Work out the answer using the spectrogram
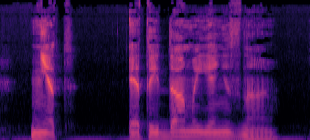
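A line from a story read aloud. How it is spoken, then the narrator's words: Simple plain reply. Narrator (Russian): Ревекка ответила просто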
